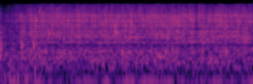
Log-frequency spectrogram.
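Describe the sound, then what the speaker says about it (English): Water is poured in steadily, a continuous bright gushing hiss with slight splashy texture, close and unbroken throughout. "Going to add in a bit of water."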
